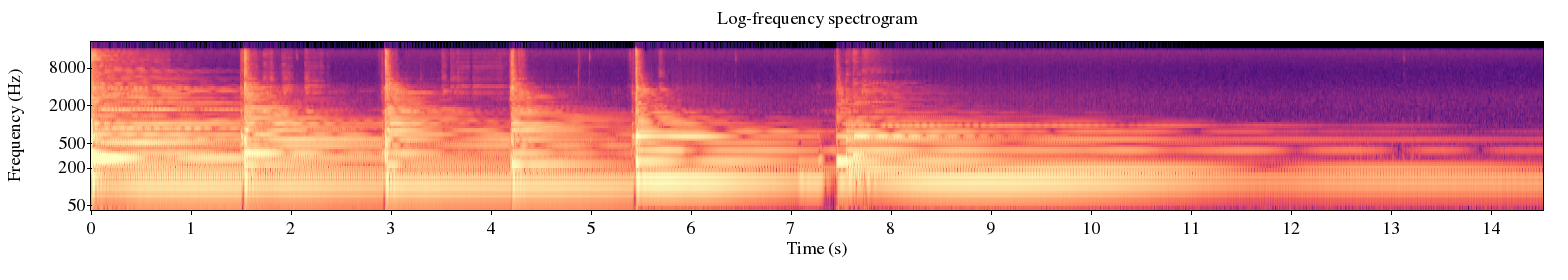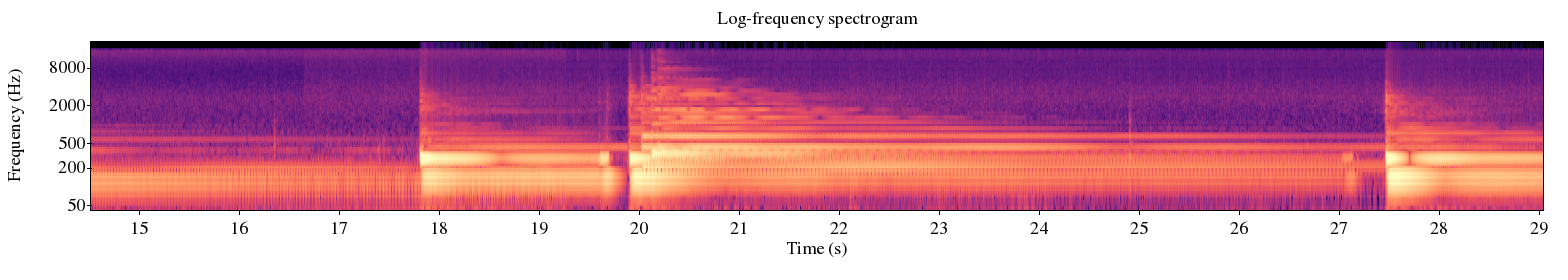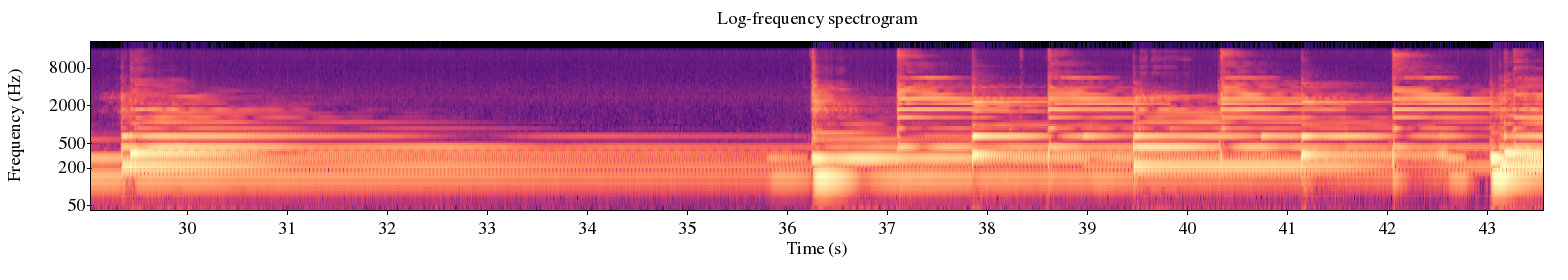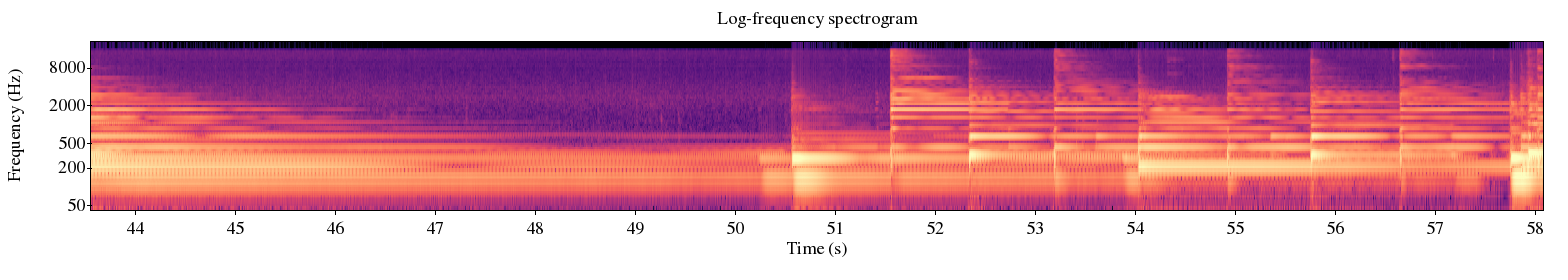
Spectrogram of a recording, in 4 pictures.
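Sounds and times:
bouzouki plucked notes: 0:00.0 - 0:58.0
bouzouki strummed chords: 0:00.0 - 0:58.0.

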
